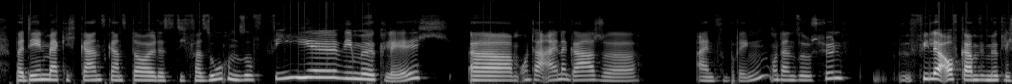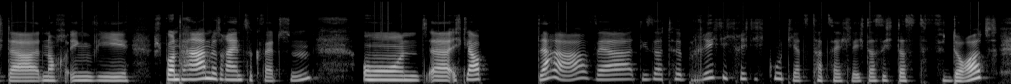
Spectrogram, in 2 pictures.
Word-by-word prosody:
bei 190 - +2
denen 215 +4 +4
merke 210 -1 +2
ich - - -17
ganz, 205 +2 0
ganz 195 -1 -3
doll, 195 -2 +1
dass 180 0 -6
die 185 0 -11
versuchen, 205 +7 -2
so 215 +1 -2
viel 315 +7 +3
wie 275 -1 +3
möglich, 245 - -1 0.2
ähm, 195 -1 +4
unter 215 0 -2
eine 220 +5 -1
Gage 185 -4 -3 0.6
einzubringen 175 - -7
und 215 -1 -6
dann 200 -1 -3
so 200 -1 -5
schön 280 +8 -4
v 300 - -25 0.5
v - - -12
viele 260 -1 +5
Aufgaben 210 -2 +4
wie - - -3
möglich 200 -3 -2
da 165 -1 +3
noch 180 0 -4
irgendwie 180 -1 -3 0.2
spontan 230 +4 +6
mit 250 -3 0
reinzuquetschen 205 - -3 0.5
und 205 -1 +2
äh, 190 0 +3
ich - - -7
glaube, 230 +1 +3 0.5
da 290 -1 0
wär 230 +2 -2
dieser 235 +1 -10
Tipp 220 -5 -12
richtig, 300 0 -6
richtig 255 -3 -12
gut 265 -8 -10
jetzt 175 0 -10
tatsächlich, 165 -3 -9
dass 175 +2 -7
ich 180 -1 -9
das 175 -1 -5
f - - -21
dort, 220 - +2
205 Hz, 155 wpm, -24 LUFS, 185-235 Hz, 0.6 s, spontan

